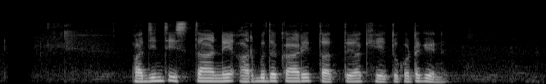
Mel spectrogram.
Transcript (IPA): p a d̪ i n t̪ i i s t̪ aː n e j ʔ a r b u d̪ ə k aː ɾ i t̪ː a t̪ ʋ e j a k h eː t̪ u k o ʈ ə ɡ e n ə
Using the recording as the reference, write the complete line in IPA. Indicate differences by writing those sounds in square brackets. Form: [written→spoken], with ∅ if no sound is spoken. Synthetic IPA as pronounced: p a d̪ i n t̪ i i s t̪ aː n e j ʔ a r b u d̪ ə k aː ɾ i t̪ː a t̪ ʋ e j a k h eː t̪ u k o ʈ ə ɡ e n ə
